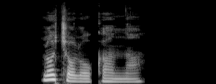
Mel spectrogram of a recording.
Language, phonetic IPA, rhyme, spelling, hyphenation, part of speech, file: Hungarian, [ˈlot͡ʃoloːkɒnːɒ], -nɒ, locsolókanna, lo‧cso‧ló‧kan‧na, noun, Hu-locsolókanna.ogg
- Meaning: watering can (utensil for watering plants)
